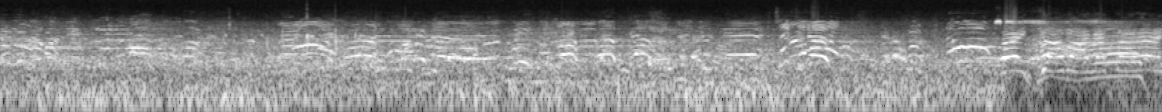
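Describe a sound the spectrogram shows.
A football crowd shouts and cheers.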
